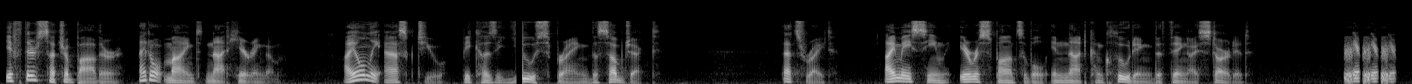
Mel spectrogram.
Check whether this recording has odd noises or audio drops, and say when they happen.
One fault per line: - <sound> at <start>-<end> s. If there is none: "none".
- dropout at 5.2-5.2 s
- laugh at 13.4-14.0 s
